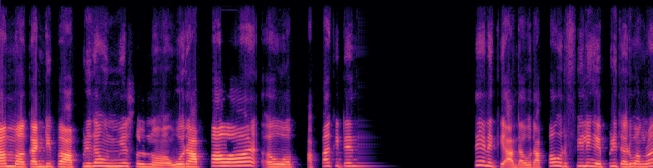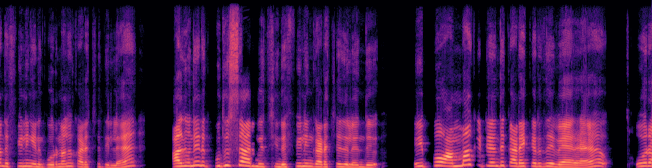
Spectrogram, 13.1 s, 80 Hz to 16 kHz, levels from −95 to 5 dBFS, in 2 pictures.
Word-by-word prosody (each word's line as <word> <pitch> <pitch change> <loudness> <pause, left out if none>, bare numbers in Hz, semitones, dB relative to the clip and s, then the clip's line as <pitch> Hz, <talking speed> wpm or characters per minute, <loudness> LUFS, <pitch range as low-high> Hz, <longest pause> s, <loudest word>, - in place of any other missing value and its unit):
ஆமா. 275 -2 +5
கண்டிப்பா 250 0 +3
அப்பிடித்தான். 285 +7 -2
உண்மைய 290 +1 0
சொல்லணும். 230 -6 -2
ஒரு 245 +1 +3
அப்பாவா 325 +6 +4 0.4
ஓ - - +1 0.4
அப்பாக்கிட்டந்து 300 +1 -5 1.0
எனக்கு 310 -6 -2
அந்த 205 - -3
ஒரு 215 - -4
அப்பா 215 +10 -5
ஒரு 290 - -6
ஃபீலீங்க 310 -3 0
எப்பிடி 305 +4 -6
தருவாங்க? 255 +3 0
அந்த 280 - -4
ஃபீலீங் 285 -2 -3
எனக்கு 225 -2 -4
ஒரு 240 - -5
நாளும் 285 +2 -3
கிடைச்சது 230 -1 -4
இல்ல. 185 - -5 0.6
அது 290 +2 +6
எனக்குப் 360 -3 -2
புதுசா 360 +2 +3
இருந்துச்சு. 260 -3 -5
இந்த 230 - 0
ஃபீலீங் 285 -1 -2
கிடைச்சதுல 235 -1 0
இருந்து. 210 -1 -4 0.5
இப்போ 350 +7 -3
அம்மாக்கிட்ட 390 +3 0
இருந்து 330 0 -2
கிடைக்குறது 290 -1 0
வேற. 215 -2 +2 0.6
ஒரு, 310 +1 +1
285 Hz, 175 wpm, -20 LUFS, 245-310 Hz, 1.0 s, அது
